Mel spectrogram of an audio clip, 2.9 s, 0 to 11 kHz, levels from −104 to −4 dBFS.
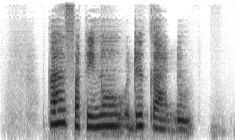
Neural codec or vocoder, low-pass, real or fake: codec, 44.1 kHz, 0.9 kbps, DAC; 9.9 kHz; fake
